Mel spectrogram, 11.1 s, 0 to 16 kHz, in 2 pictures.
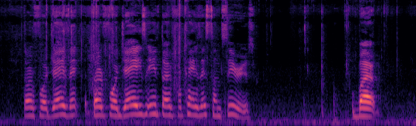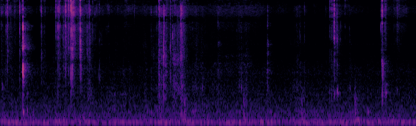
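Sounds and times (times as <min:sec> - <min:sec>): person chewing crunchy food: 0:03.5 - 0:11.0.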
